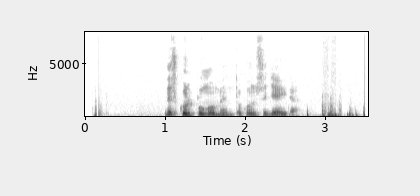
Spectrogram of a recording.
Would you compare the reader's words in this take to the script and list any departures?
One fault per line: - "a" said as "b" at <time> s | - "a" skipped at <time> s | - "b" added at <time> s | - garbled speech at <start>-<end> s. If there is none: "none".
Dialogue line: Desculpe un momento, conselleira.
none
